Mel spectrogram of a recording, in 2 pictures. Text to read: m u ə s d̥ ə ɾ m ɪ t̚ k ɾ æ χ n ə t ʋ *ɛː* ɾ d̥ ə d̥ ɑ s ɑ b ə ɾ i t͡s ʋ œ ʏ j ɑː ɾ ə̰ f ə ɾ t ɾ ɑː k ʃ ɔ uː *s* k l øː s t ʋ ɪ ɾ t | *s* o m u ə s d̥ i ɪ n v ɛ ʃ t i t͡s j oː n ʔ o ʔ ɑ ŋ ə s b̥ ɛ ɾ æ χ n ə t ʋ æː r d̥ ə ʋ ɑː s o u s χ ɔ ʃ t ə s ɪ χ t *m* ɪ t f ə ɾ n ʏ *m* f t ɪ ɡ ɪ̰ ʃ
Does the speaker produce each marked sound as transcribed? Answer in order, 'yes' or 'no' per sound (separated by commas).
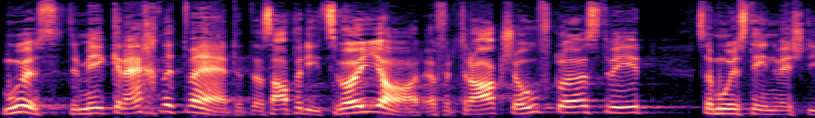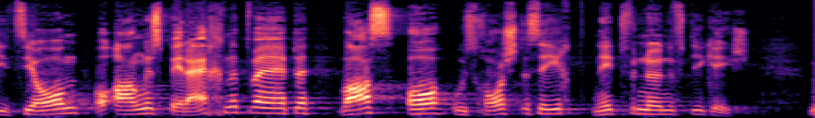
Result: no, no, yes, no, no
